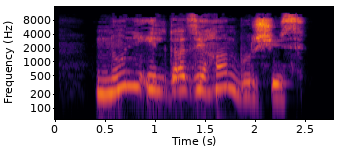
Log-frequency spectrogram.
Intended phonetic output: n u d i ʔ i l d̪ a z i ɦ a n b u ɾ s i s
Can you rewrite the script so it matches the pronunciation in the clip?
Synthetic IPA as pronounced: n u n i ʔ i l d̪ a z i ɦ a n b u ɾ ʃ i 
